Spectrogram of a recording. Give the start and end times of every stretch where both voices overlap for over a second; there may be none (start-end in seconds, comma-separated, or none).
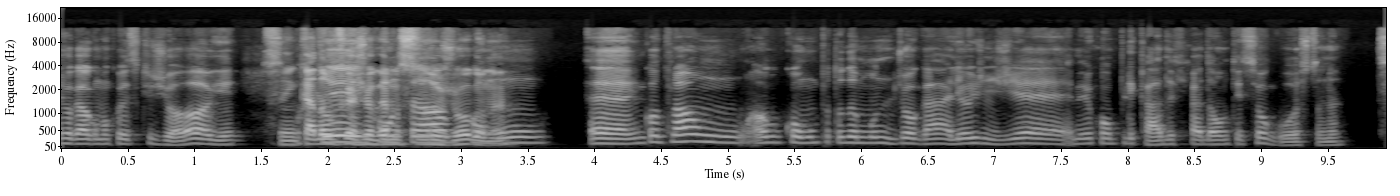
1.7-3.4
